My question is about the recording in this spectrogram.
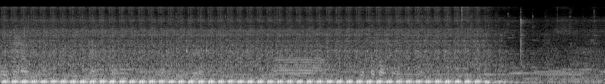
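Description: Honda Rebel 500's 471cc liquid-cooled parallel-twin engine idling with a steady, rapid pulse, then switched off about five seconds in, the engine sound stopping abruptly.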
